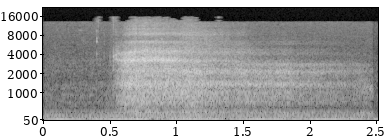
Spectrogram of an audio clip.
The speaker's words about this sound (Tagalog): Huy, hinga ka naman dyan.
